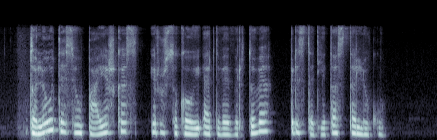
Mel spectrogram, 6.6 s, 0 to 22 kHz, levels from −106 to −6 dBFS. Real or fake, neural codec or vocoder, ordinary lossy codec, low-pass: real; none; Opus, 32 kbps; 9.9 kHz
